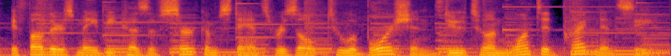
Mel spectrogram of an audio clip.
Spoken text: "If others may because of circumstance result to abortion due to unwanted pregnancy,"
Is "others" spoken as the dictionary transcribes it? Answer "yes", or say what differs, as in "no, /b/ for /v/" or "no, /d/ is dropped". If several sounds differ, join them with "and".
yes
